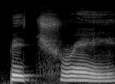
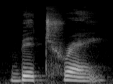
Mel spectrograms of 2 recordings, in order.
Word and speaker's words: betray: betray. 스펠링은 be 이지만 발음은 betray.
